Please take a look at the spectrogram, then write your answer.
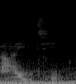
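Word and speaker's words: Ayiti: And it's pronounced I-E-T. Haiti was the name that the colonizers gave us.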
